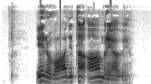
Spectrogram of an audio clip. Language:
Northern Hindko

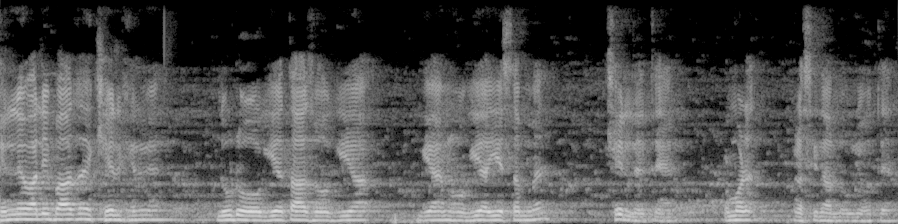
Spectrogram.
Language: Urdu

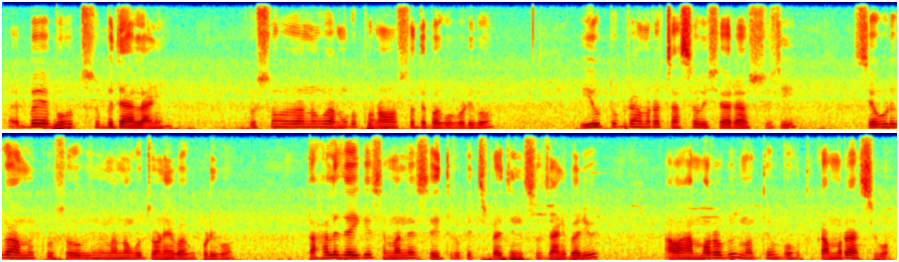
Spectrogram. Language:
Odia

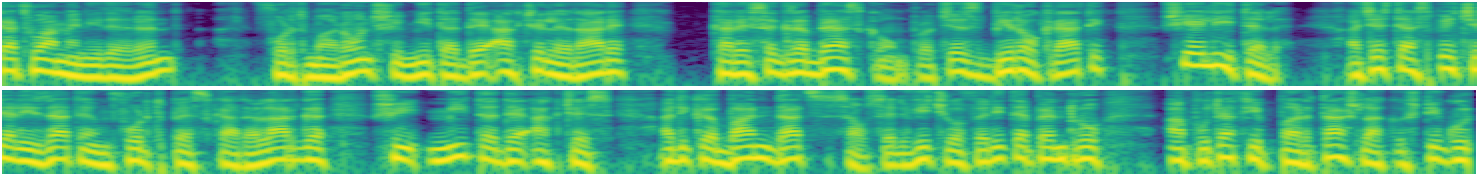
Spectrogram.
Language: Romanian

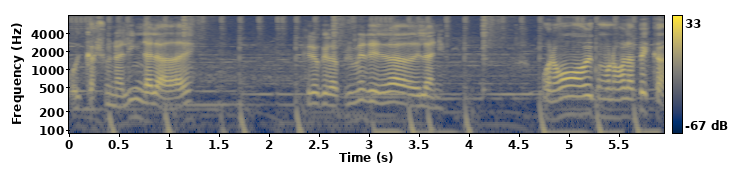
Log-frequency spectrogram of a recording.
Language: Spanish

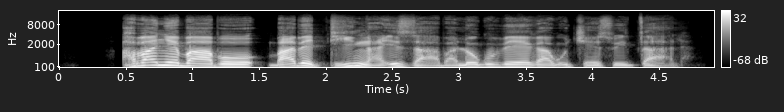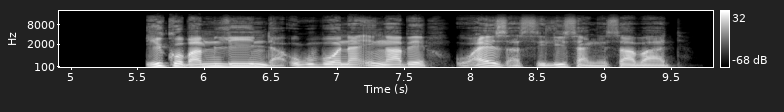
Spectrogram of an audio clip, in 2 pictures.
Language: North Ndebele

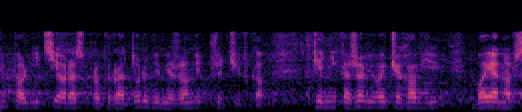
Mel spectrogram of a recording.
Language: Polish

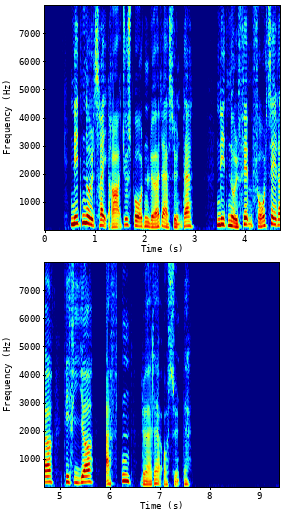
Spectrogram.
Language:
Danish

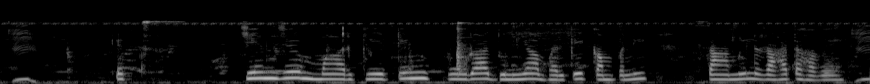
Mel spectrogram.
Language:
Bhojpuri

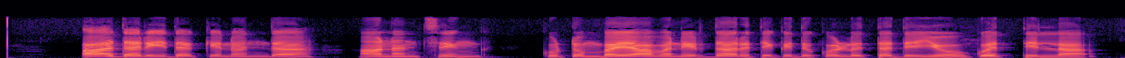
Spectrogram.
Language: Kannada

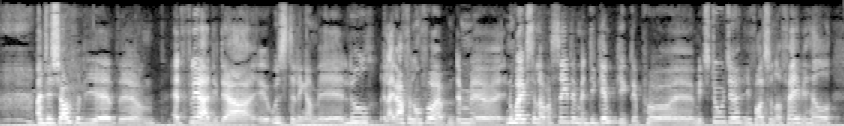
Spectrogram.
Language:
Danish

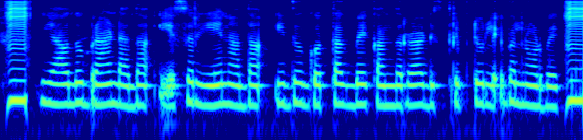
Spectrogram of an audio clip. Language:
Kannada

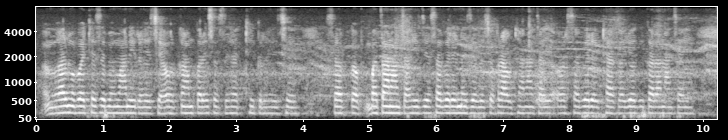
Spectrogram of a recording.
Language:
Maithili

